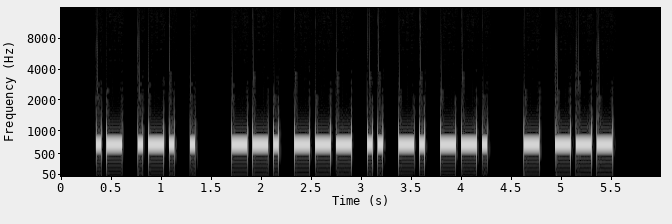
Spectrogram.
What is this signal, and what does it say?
Morse code, heard as a keyed tone, about 23 wpm, 700 Hz. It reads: ARE GOING TO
